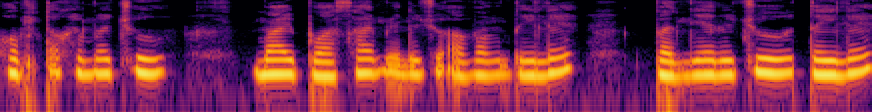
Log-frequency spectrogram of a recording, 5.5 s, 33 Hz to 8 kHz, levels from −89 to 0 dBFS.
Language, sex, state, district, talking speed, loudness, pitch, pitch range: Wancho, female, Arunachal Pradesh, Longding, 155 wpm, -15 LUFS, 215 Hz, 205-230 Hz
